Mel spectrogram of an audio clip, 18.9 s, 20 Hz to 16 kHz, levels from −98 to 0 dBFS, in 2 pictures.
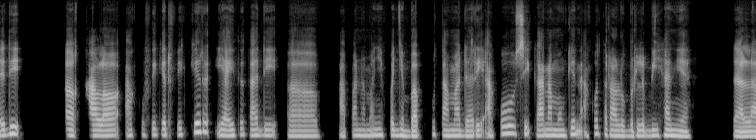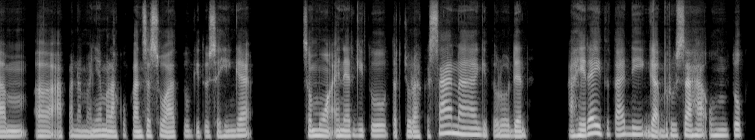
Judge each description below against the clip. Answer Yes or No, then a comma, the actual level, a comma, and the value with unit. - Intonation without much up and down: Yes, narrow, 2.2 semitones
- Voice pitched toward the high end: No, medium, 140 Hz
